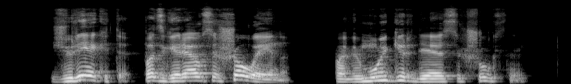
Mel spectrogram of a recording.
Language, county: Lithuanian, Vilnius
